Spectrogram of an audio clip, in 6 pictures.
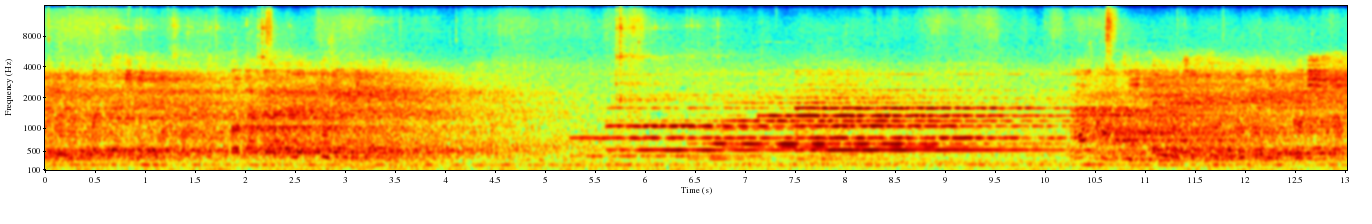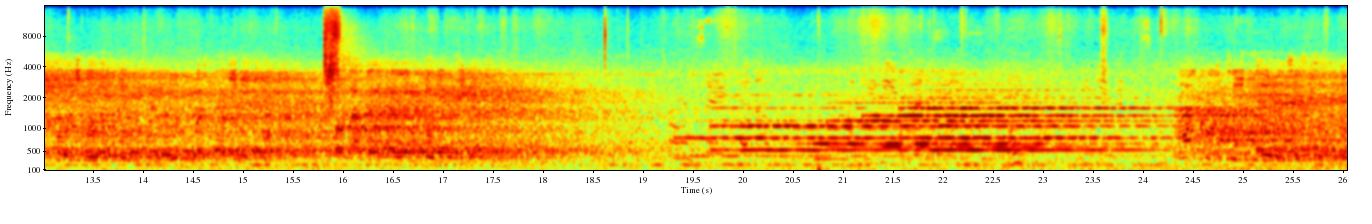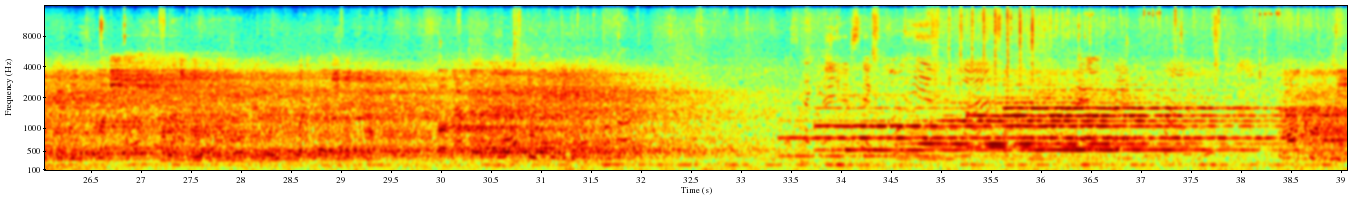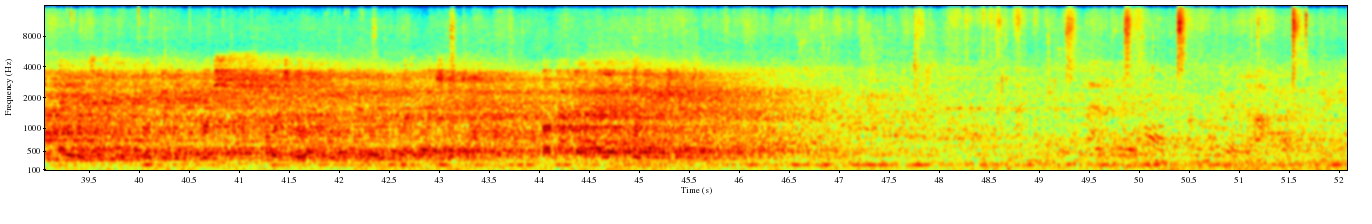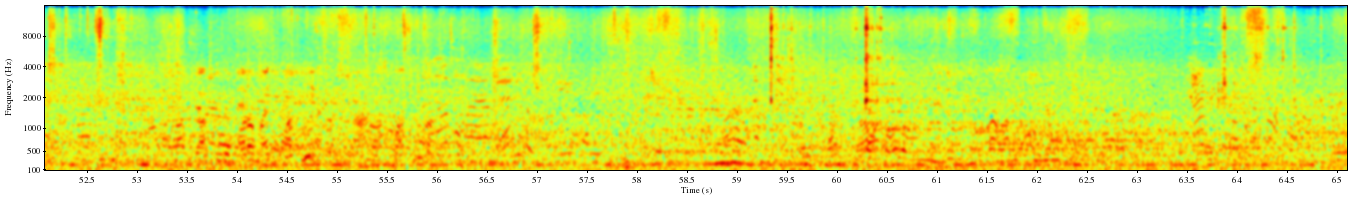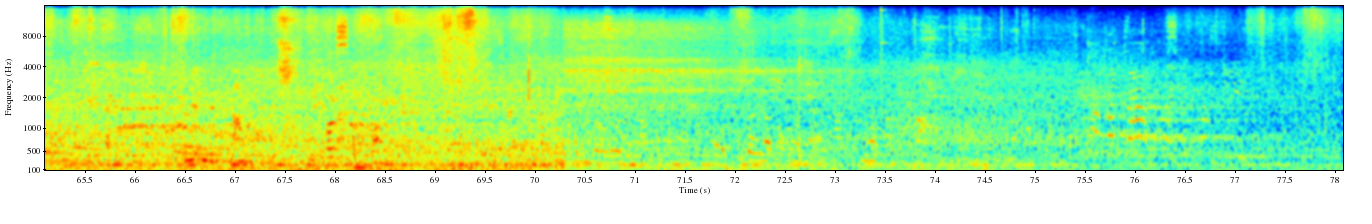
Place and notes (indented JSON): {
  "title": "Budapest, Kerepesi út, Hungary - Keleti Railway Station - Interior Acoustics Pt. 02",
  "date": "2013-11-21 22:20:00",
  "description": "A soundwalk inside the Keleti Railway Station highlighting the extraordinary architectural acoustics of this massive structure. This recordings were originally taken while waiting for the Budapest --> Belgrade night connection. Recorded using Zoom H2n field recorder using the Mid-Side microhone formation.",
  "latitude": "47.50",
  "longitude": "19.08",
  "altitude": "109",
  "timezone": "Europe/Budapest"
}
